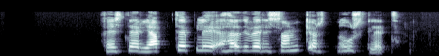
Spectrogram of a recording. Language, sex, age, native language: Icelandic, female, 60-69, Icelandic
